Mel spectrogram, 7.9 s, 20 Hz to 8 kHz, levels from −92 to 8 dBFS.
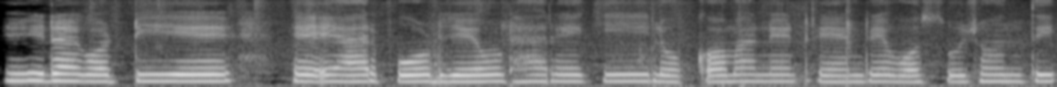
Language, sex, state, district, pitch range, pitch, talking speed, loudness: Odia, female, Odisha, Sambalpur, 220-230 Hz, 225 Hz, 70 wpm, -15 LUFS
